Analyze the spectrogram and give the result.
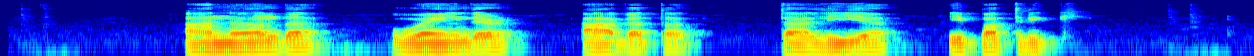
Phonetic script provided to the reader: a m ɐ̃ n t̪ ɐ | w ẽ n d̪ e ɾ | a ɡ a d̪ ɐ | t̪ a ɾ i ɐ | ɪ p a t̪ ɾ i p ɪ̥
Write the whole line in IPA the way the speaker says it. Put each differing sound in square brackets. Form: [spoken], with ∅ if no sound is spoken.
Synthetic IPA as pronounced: a [n] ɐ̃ n [d̪] ɐ | w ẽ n d̪ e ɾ | a ɡ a [t̪] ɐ | t̪ a [l] i ɐ | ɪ p a t̪ ɾ i [k] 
